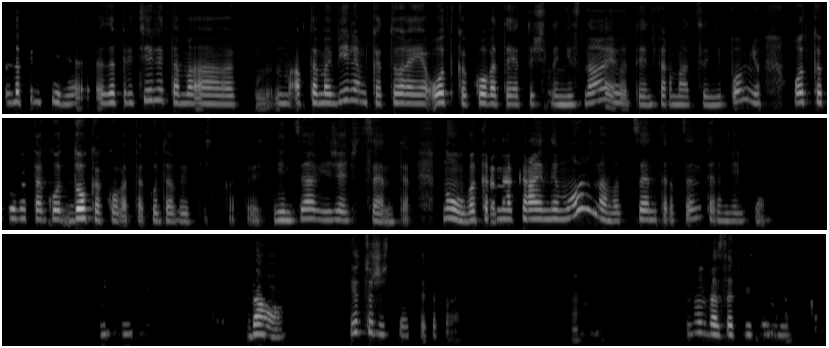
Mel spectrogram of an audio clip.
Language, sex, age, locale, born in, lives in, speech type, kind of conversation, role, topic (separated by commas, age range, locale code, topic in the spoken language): Russian, female, 35-39, ru-UA, Ukraine, Spain, conversation, unstructured, none, Как вы относитесь к использованию автомобиля по сравнению с общественным транспортом?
